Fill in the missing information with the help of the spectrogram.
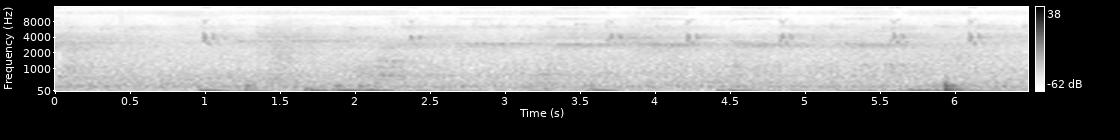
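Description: Quiet hard-court tennis ambience between points: faint short high chirps repeating every second or so, like small birds, and a single dull thud near the end, a tennis ball bounced on the court before a serve.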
